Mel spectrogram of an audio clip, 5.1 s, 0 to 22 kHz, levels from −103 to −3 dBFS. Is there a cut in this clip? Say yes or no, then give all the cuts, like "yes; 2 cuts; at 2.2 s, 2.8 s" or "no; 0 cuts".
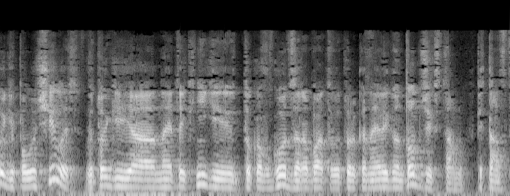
no; 0 cuts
